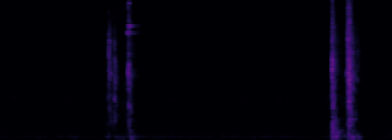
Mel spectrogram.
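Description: A wooden door clicks open.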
